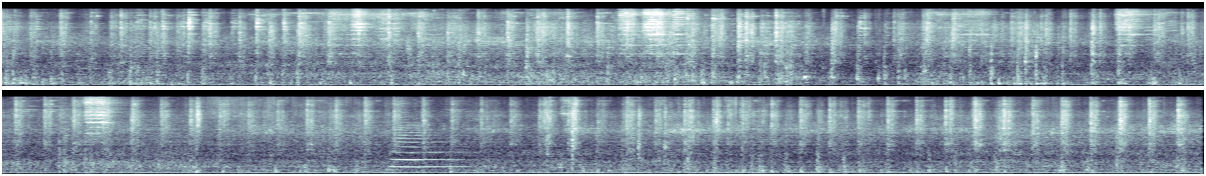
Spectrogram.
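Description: LHB passenger coaches running at speed, a steady rumble with the clickety-clack of wheels over rail joints. About two-thirds of the way through, a locomotive horn sounds once, briefly, for about a second.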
